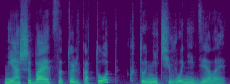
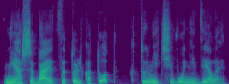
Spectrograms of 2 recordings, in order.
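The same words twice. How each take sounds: The two takes are said the same way.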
